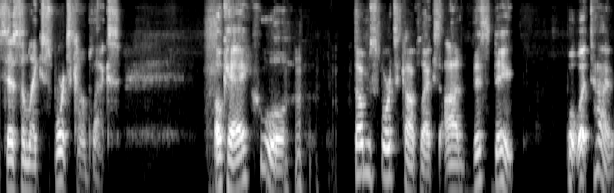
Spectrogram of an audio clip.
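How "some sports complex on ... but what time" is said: talking through a yawn. A speaker complaining about show listings with no time given, yawning. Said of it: "sorry, I keep yawning".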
